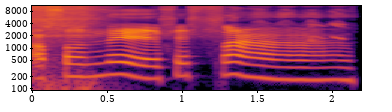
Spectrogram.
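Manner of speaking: very slow, from the throat. Showing how the voices sound, in a throaty Stitch-like voice. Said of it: "They sound way more like Stitch. It's all in the throat".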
